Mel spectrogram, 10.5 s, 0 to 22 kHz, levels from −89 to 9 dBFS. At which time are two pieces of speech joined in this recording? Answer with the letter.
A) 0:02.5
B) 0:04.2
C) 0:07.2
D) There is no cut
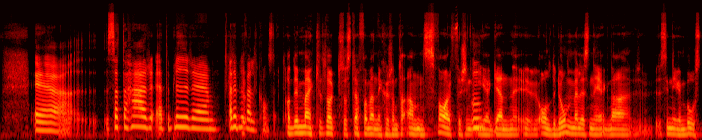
A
